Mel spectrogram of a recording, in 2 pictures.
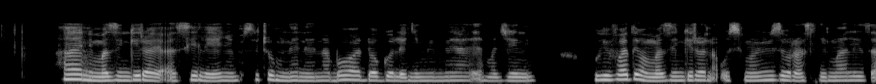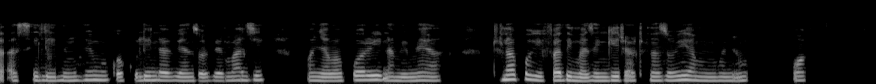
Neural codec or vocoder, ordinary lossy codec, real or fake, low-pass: vocoder, 44.1 kHz, 80 mel bands, Vocos; Opus, 32 kbps; fake; 7.2 kHz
